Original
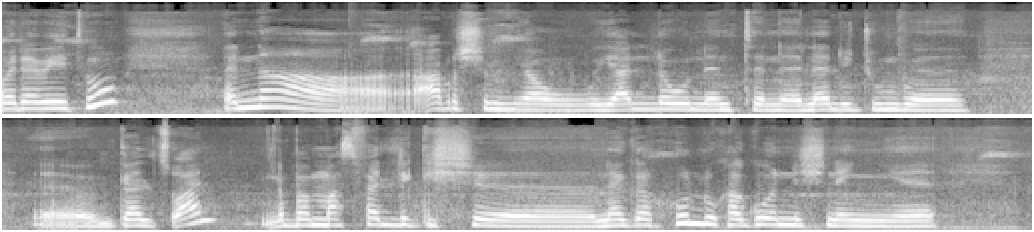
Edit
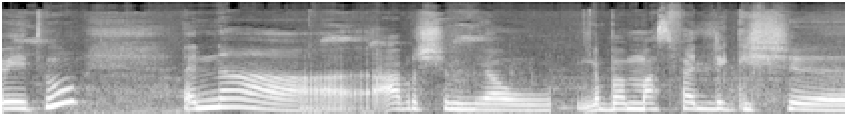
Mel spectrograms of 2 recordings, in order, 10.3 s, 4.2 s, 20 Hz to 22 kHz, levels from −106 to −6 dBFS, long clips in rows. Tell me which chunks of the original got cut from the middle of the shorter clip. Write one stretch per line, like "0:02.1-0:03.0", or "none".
0:02.9-0:06.3

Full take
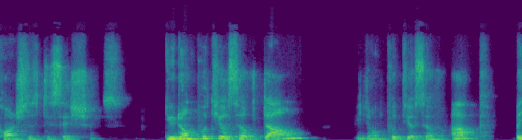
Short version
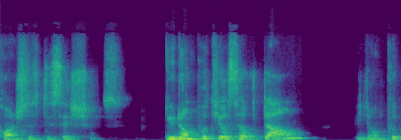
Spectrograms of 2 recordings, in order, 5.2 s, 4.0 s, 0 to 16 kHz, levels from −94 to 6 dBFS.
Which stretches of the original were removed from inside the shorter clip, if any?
none

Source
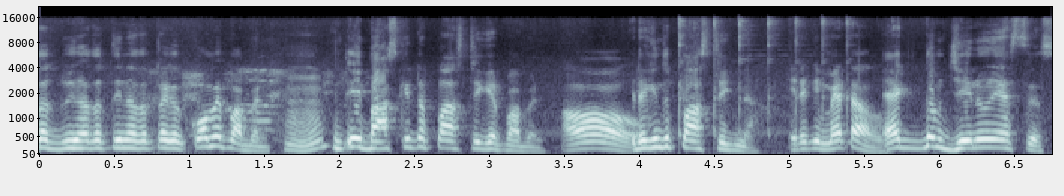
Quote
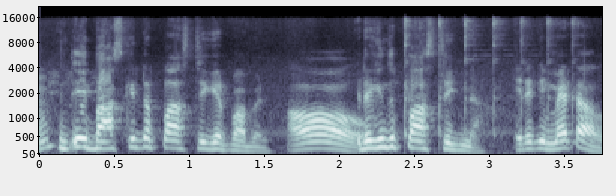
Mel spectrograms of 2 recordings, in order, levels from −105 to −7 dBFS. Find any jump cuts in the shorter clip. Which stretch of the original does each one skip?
none

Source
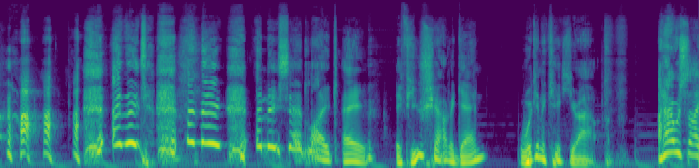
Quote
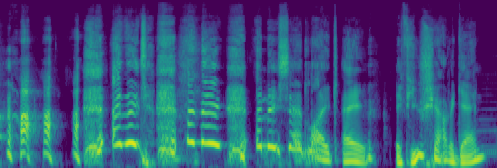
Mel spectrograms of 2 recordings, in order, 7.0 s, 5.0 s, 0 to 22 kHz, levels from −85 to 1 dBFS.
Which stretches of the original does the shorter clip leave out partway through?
none

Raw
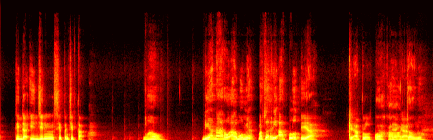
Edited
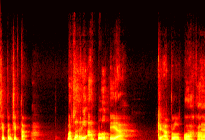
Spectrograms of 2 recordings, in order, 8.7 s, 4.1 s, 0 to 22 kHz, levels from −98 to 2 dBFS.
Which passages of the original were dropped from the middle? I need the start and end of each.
0:02.4-0:05.1

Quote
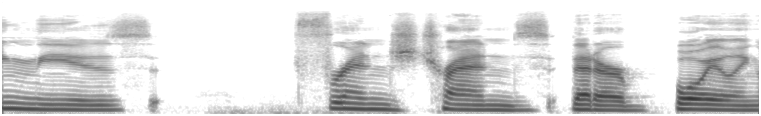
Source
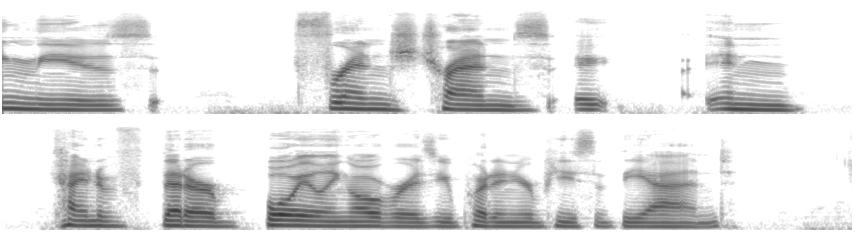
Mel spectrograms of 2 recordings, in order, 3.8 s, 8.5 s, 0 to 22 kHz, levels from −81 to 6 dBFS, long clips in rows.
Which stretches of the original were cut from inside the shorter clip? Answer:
0:02.7-0:04.9

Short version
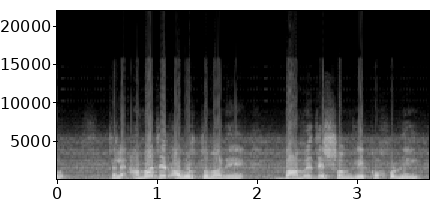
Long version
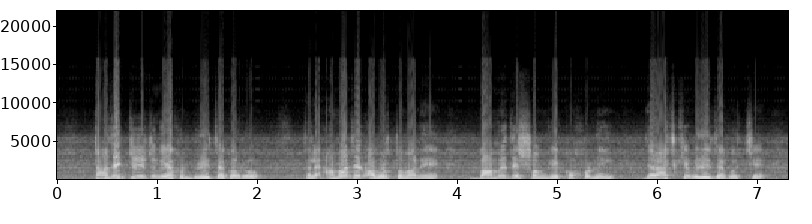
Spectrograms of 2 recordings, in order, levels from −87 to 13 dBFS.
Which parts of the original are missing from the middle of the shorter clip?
none

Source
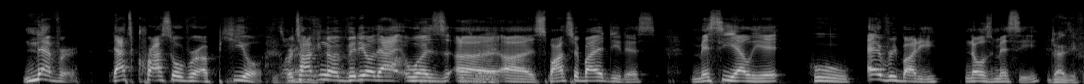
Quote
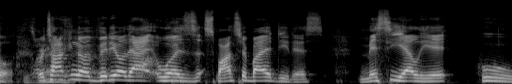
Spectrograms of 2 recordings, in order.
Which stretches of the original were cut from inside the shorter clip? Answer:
0:04.5-0:05.4

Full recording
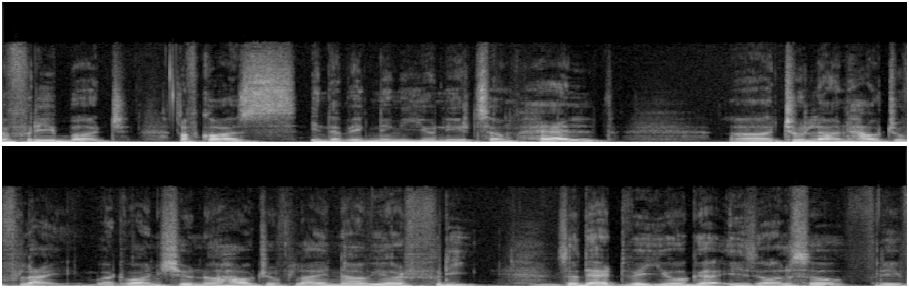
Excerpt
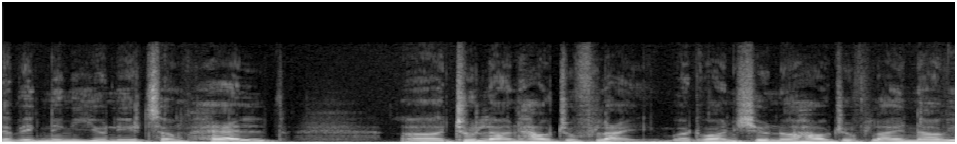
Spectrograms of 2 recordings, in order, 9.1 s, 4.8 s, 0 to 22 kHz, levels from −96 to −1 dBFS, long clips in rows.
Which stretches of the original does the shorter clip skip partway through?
none

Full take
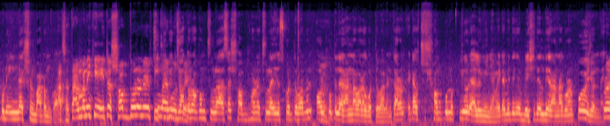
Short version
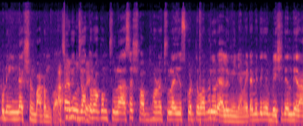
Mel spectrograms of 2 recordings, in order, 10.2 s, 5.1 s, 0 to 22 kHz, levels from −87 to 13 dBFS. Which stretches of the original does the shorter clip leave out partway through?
0:01.1-0:02.7
0:05.1-0:07.7

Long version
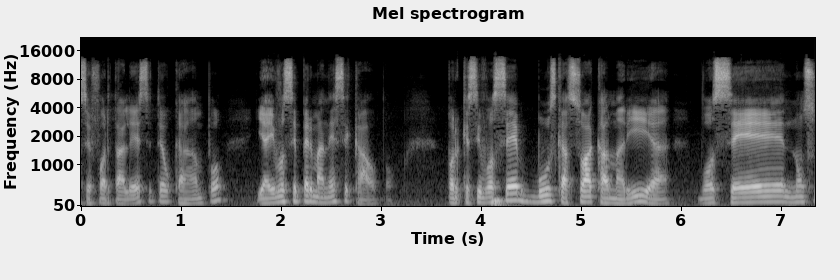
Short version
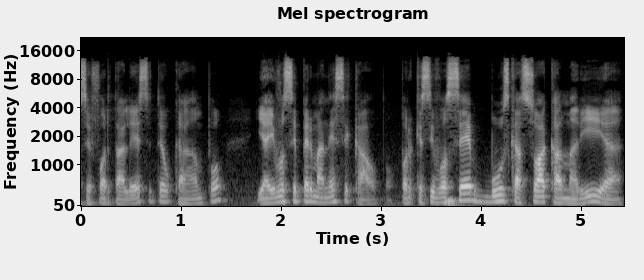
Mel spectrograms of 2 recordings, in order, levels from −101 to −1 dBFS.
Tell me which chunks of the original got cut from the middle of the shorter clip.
0:03.1-0:03.5

